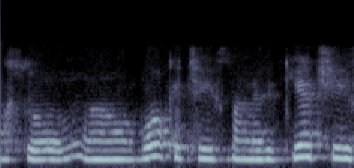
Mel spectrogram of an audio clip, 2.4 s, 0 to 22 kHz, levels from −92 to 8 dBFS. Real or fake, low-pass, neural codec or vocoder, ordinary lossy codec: fake; 7.2 kHz; codec, 16 kHz, 4.8 kbps, FACodec; Opus, 16 kbps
